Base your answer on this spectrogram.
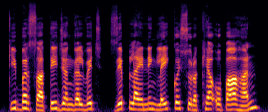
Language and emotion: Punjabi, fearful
